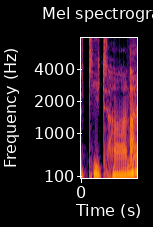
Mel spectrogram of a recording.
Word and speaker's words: Titane: In dem Fall Titane.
